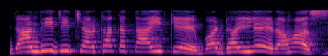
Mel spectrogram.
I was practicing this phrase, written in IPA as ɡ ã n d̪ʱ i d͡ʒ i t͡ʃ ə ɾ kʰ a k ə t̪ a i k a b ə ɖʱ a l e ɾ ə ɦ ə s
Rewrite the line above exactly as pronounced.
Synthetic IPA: ɡ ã n d̪ʱ i d͡ʒ i t͡ʃ ə ɾ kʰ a k ə t̪ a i k e b ə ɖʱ ə l e ɾ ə ɦ ə s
